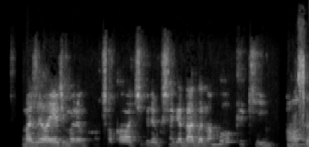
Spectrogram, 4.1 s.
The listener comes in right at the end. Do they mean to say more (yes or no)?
yes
